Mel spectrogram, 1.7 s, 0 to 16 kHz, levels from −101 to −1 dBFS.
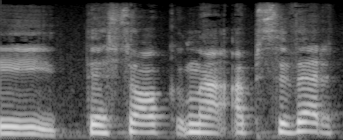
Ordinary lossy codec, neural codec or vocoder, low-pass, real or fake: AAC, 96 kbps; none; 14.4 kHz; real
